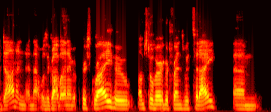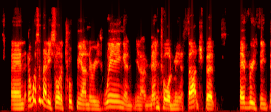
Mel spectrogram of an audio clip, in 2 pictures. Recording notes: was in his car at one of his renovation projects at the time of this recording!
